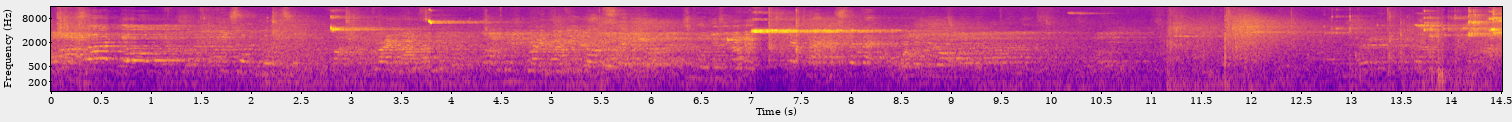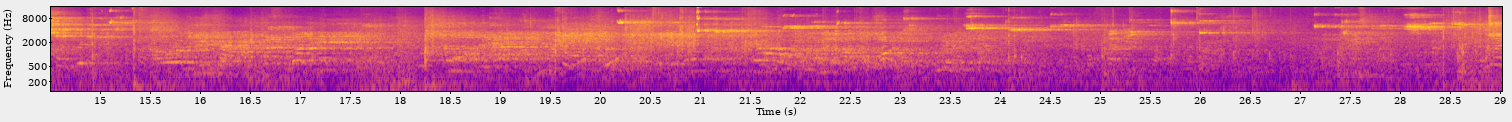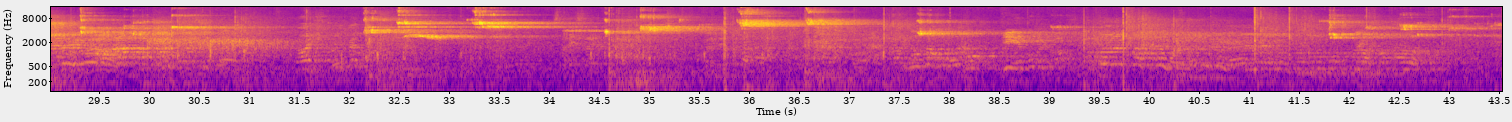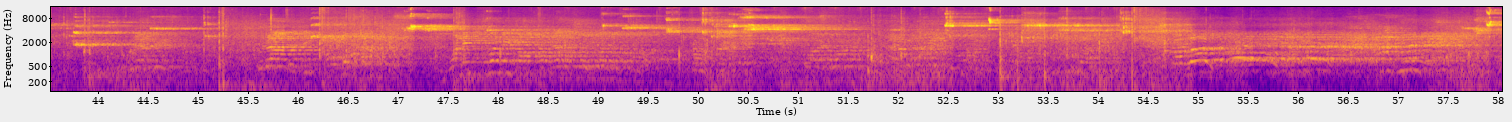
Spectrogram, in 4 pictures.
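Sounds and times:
shoes squeaking on court: 11.1 - 15.6, 20.2 - 31.1, 32.1 - 38.2, 41.4 - 48.2, 48.9 - 54.8, 57.6 - 58.0
players shouting: 13.1 - 24.6, 45.5 - 58.0.

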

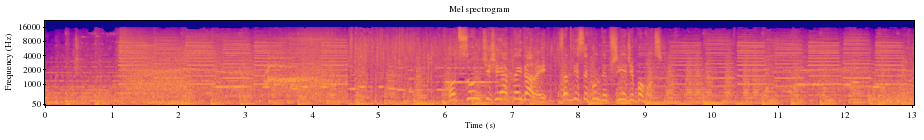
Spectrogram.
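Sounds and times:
cartoon background music: 0.0 - 13.0.

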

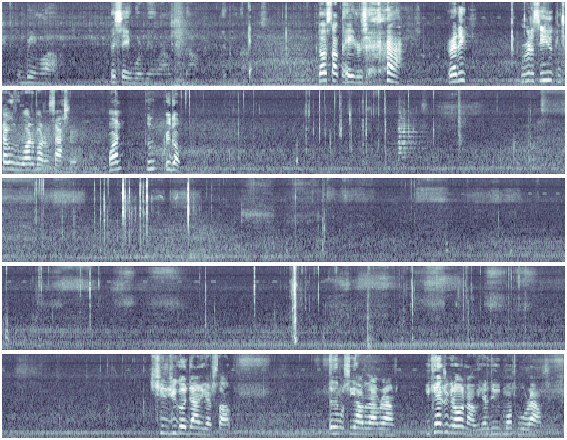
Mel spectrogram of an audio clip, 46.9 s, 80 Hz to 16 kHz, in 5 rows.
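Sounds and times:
sharp clicks: 12.4 - 17.2.

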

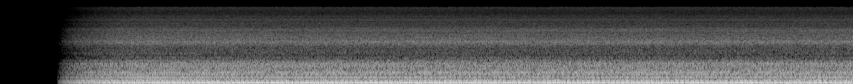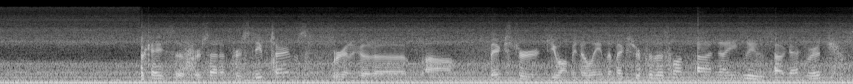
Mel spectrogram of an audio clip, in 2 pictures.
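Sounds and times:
propeller plane engine droning: 0.6 - 17.0.

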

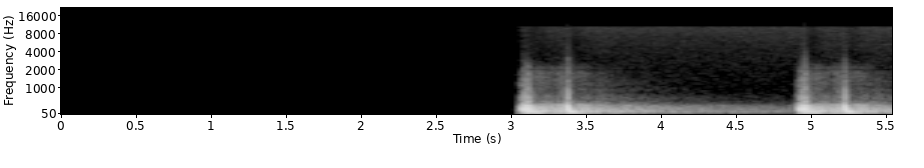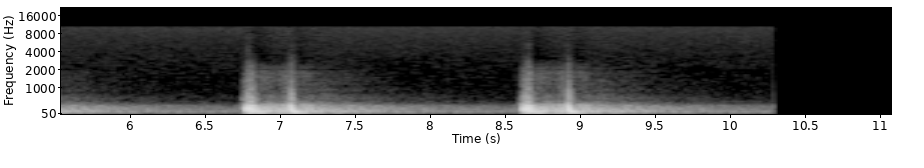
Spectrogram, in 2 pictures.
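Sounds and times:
heartbeat double thumps: 3.1 - 4.0, 4.9 - 5.9, 6.8 - 7.7, 8.6 - 9.6.

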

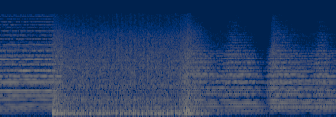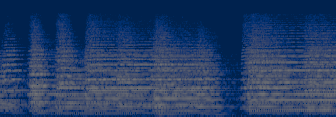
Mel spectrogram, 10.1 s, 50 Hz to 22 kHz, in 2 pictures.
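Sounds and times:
brass fanfare music: 0.0 - 1.3, 2.7 - 10.0
drum roll: 0.0 - 3.7.

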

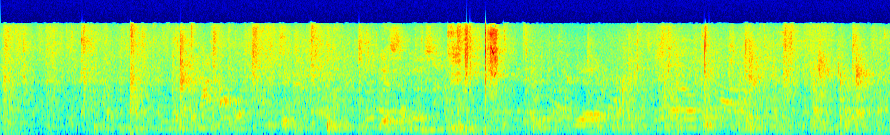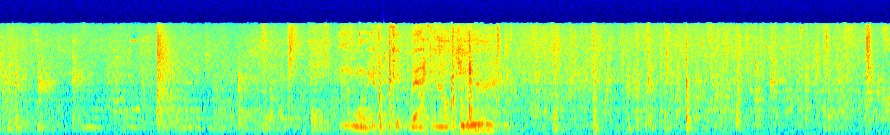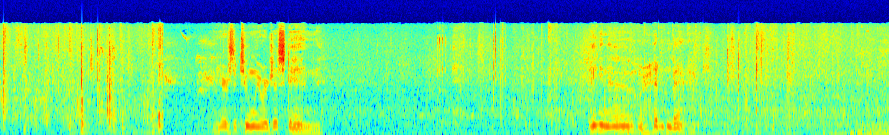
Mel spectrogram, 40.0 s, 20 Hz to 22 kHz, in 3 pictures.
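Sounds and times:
footsteps on gritty stone floor: 0.0 - 5.7, 6.6 - 29.2, 33.2 - 40.0.

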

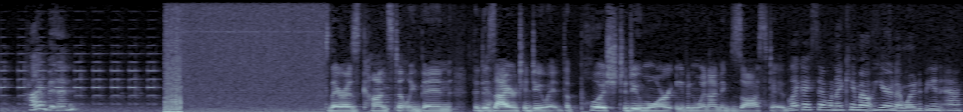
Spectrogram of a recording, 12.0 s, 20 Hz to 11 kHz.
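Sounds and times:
rapid electronic meter beeping: 1.2 - 2.3
loud burst: 2.1 - 4.1
static hiss: 2.1 - 4.1.

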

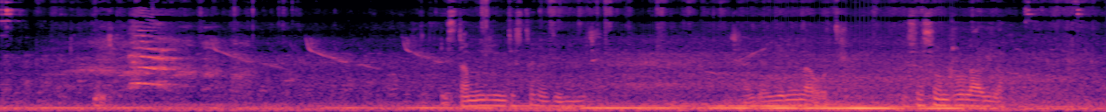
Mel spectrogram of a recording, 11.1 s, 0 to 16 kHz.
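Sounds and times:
rooster crowing: 0.5 - 2.6.

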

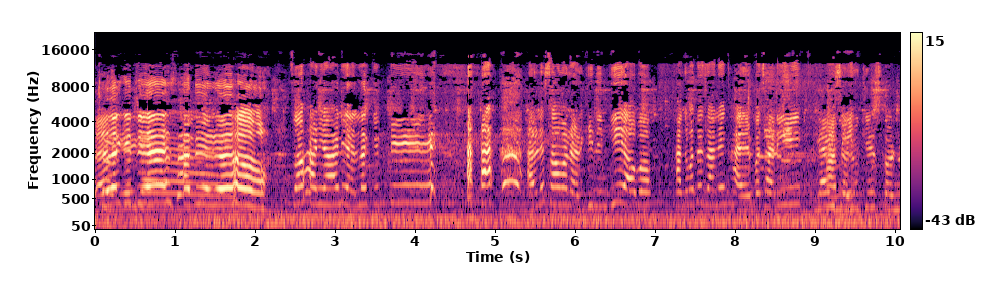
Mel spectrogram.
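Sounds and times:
auto-rickshaw engine rumbling: 0.0 - 10.0
road noise: 0.0 - 10.0.

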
